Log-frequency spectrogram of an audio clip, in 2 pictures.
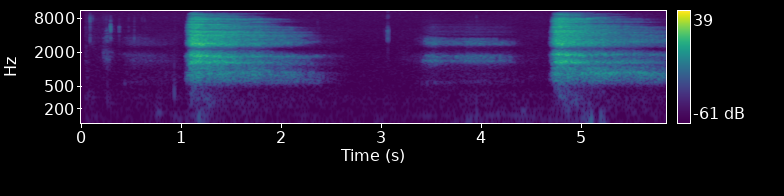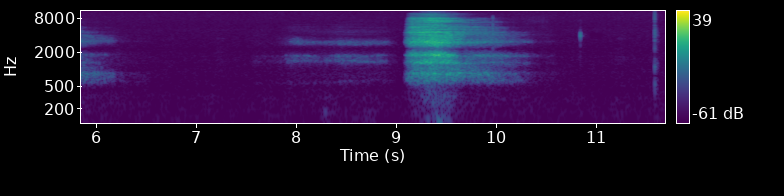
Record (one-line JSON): {"exhalation_length": "11.7 s", "exhalation_amplitude": 13772, "exhalation_signal_mean_std_ratio": 0.37, "survey_phase": "beta (2021-08-13 to 2022-03-07)", "age": "65+", "gender": "Female", "wearing_mask": "No", "symptom_cough_any": true, "symptom_headache": true, "symptom_onset": "12 days", "smoker_status": "Never smoked", "respiratory_condition_asthma": false, "respiratory_condition_other": false, "recruitment_source": "REACT", "submission_delay": "2 days", "covid_test_result": "Negative", "covid_test_method": "RT-qPCR", "influenza_a_test_result": "Negative", "influenza_b_test_result": "Negative"}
